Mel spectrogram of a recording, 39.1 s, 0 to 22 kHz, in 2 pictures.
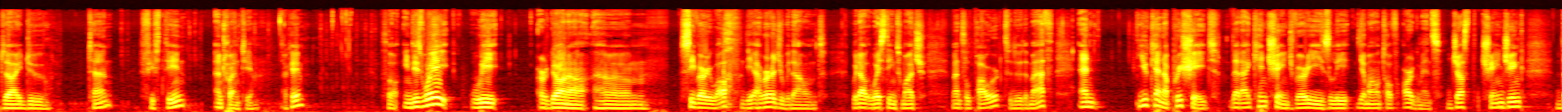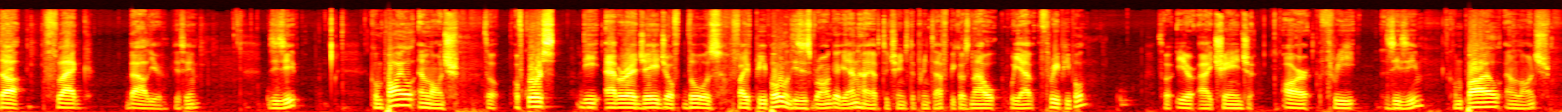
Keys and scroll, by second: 0.0-5.0 typing, 1.0 Tab, 1.1 Tab, 3.5 Tab, 3.7 Tab, 3.9 Tab, 4.6 Tab, 5.6 Escape, 22.3 Escape, 22.8-25.7 typing, 23.8 Return, 32.1 v, 32.3 Return, 33.9-38.2 typing, 38.5 Return.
